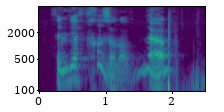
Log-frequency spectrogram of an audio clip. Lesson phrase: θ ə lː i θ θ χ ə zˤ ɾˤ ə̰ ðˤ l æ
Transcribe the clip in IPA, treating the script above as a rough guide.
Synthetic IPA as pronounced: θ ə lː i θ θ χ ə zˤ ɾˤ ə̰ ðˤ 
